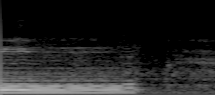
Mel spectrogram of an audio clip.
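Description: A man's voice holding one long sung note with no guitar strumming under it; the note stops about one and a half seconds in, leaving near silence.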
